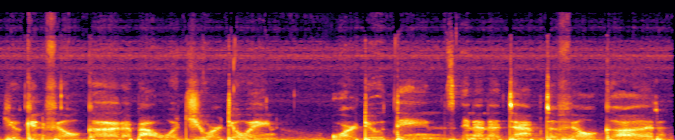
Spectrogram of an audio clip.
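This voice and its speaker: A woman whispers her way through a guided meditation reading in ASMR style. Her voice is breathy and fully unvoiced. She phrases softly and deliberately, at a very unhurried pace. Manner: soft, slow, deliberate phrasing. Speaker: ASMR host reading aloud from a meditation book.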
